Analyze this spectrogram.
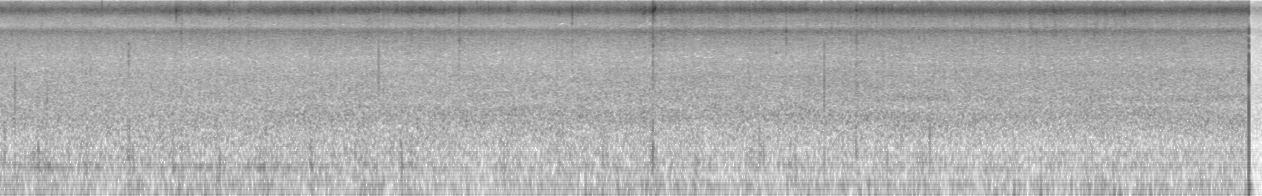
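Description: Small mountain creek cascading over rocks in a steady rush of water. Near the end a sharp click, then the sound drops away abruptly.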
